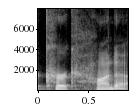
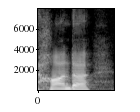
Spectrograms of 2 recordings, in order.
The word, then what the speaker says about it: Kirk Honda: my name is Dr Kirk Honda I'm a therapist and a professor sometimes I say my name is Kirk as in Captain and Honda as in the lawnmower or because that's kind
